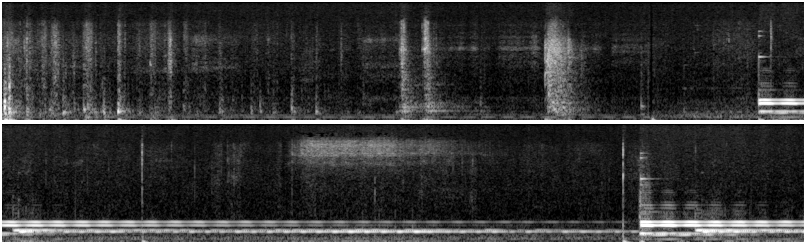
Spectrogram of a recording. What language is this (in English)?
Japanese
